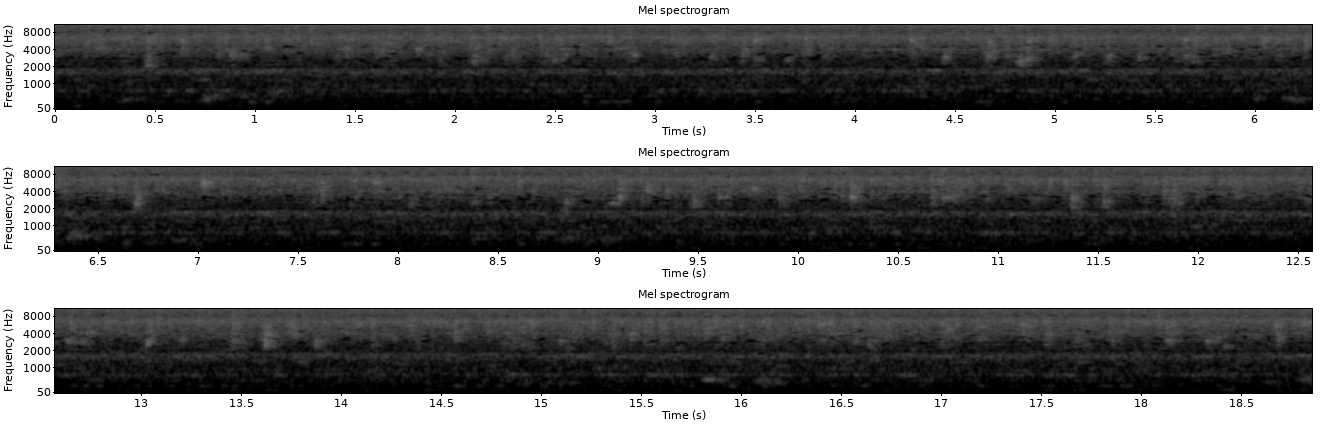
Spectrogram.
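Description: A top-load washing machine runs through its rinse cycle.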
